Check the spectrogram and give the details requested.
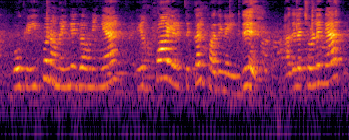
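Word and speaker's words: إخفاء: இக்ஃபா சொல்லக்கூடாது. இஃபா ஹாவுடைய உச்சரிப்பு வரும்.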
